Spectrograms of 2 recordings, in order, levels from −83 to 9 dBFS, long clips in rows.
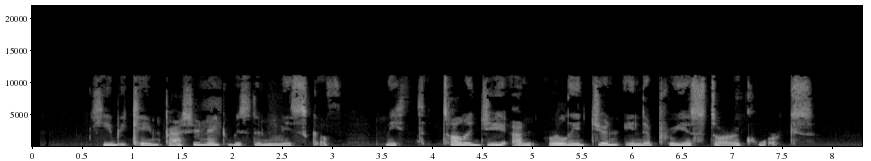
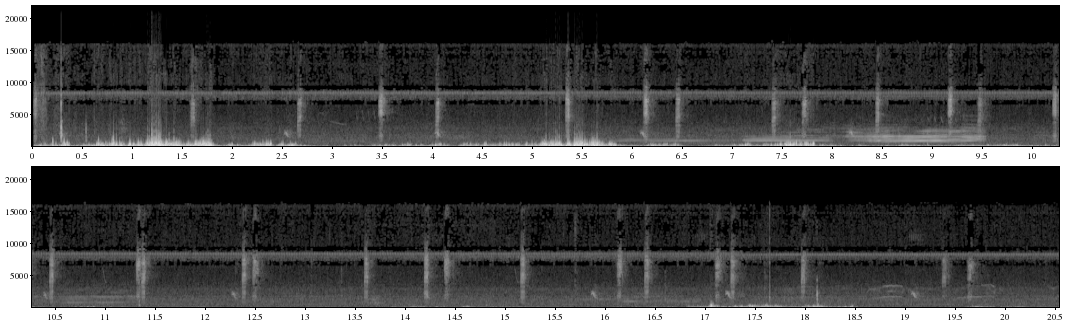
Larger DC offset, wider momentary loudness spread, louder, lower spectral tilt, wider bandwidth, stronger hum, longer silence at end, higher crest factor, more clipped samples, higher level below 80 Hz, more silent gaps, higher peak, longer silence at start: neither; second, 12 LU vs 26 LU; second, -23 LUFS vs -17 LUFS; second, -3 dB/octave vs -6.5 dB/octave; second, 11.5 kHz vs 17 kHz; neither; first, 0.5 s vs 0.35 s; about the same, 18 dB vs 18 dB; second, under 0.1% vs 0.2%; second, -78 dBFS vs -26 dBFS; neither; second, -4 dBFS vs 0 dBFS; first, 0.6 s vs 0 s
